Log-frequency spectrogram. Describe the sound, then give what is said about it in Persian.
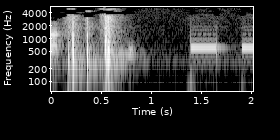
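A telephone call disconnecting: a few short, clipped sounds come first, then a brief silence. Two steady electronic beep tones of the same pitch follow, separated by a short gap. “تماس تلفنی قطع شد”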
